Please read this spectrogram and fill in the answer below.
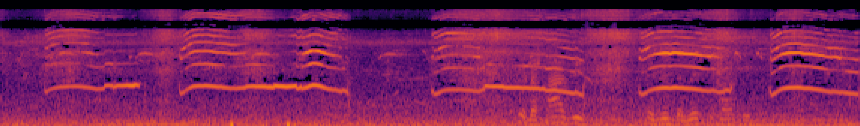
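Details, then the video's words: Little kittens in a basket at play, meowing in drawn-out, slightly wavering cries about every second, several voices alternating, with faint murmuring and low hum beneath. "Basket of cute little kittens meowing and playing"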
